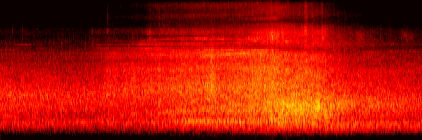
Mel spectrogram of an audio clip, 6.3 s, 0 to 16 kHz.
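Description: EF210 electric freight locomotive hauling a container train, passing. Its running noise swells to a peak about four seconds in and then fades, with a faint high whine over it.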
